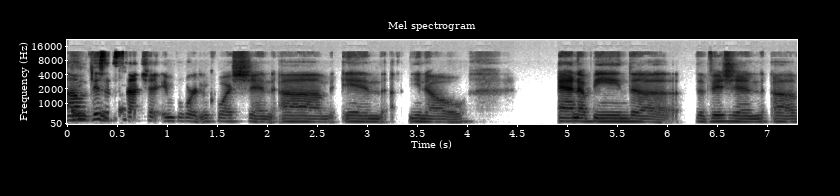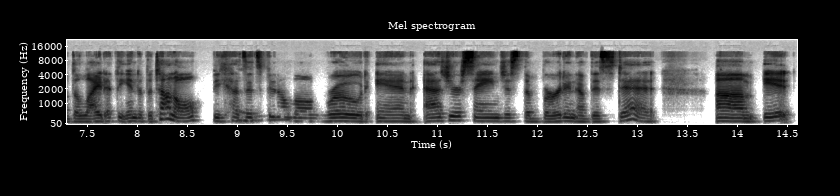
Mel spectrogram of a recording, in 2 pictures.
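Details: Adult woman; Normal speech.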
